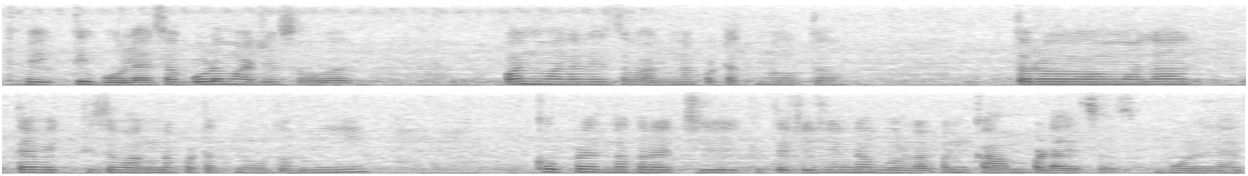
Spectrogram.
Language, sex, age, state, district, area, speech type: Marathi, female, 18-30, Maharashtra, Akola, rural, spontaneous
